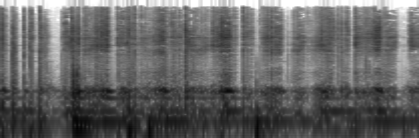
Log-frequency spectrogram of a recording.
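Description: Long pointed nails scratch and tap over the top of a bare, hollow black metal mesh microphone grille. Quick, sharp scratching strokes and taps blend into a steady scraping with a heavy, boomy low end and a faint bright hiss.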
